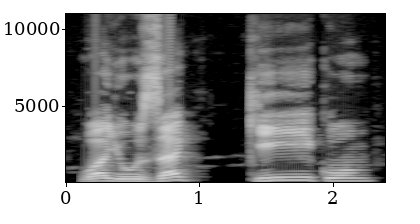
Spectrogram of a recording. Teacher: زا میں سیٹی کی آواز پیدا کریں گے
